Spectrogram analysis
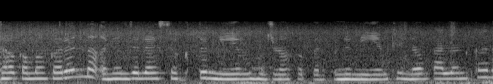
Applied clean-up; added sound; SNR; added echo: none; Rain; 13 dB; none.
